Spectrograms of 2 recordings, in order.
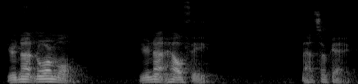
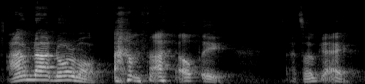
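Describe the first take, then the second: First: Said in the usual way. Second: Louder, higher, slow, with a laugh; a cheerful, laughing admission; laughing declaration. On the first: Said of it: "repeated as a plain statement". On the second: Shown as a demonstration. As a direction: proudly own it with a laugh. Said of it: "repeated, louder and laughing".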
